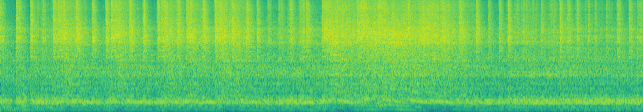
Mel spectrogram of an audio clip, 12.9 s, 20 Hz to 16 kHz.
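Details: 1986 Maico 500 two-stroke dirt bike after 2.5 years sitting, fresh non-ethanol 92, no carb clean: crisp ringing crackle, blipped up and down, idling steadily between revs; runs cleanly.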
